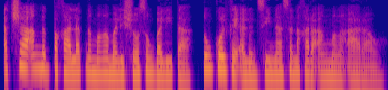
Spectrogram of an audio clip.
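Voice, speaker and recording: A woman's voice: medium pitch, a little fast, no echo, clean studio sound, natural voice. Woman reading as a bitter, determined grown son. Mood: bitter, accusing. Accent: Filipino. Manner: firm, accusing. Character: bitter, determined adult son confronting his tycoon father. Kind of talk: storybook drama narration.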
